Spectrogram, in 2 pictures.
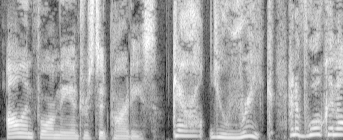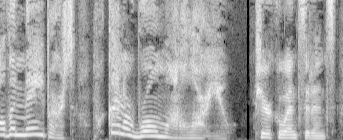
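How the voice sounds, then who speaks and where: A woman lightly acts a poised young sorceress in scripted video game voice work, starting serious and instructive before turning scolding and insistent. Recorded dry and close with no room sound, her low-side voice moves in measured, articulate, gently chiding phrases, worldly and caring with a teasing, possessive streak.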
